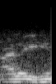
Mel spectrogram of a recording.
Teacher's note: أما الباقون فيقرؤون عليهم بكسر الهاء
